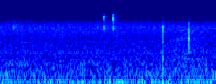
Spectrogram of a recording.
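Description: A few faint computer mouse clicks, two about a second in and two more near the end, over a steady background hiss and hum from the microphone.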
